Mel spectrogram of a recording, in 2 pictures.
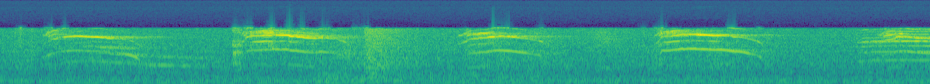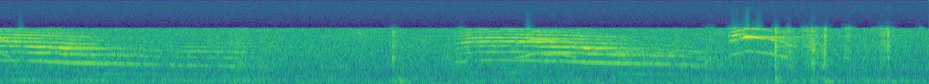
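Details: Cat meowing about eight times: high, arching, whiny meows, each falling at the end, spaced about a second apart, some drawn out and wavering, in a quiet indoor room.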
